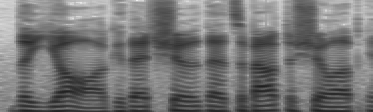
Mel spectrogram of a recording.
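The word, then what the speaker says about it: Yawhg: a game called The Yogg.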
